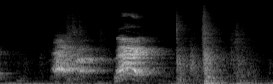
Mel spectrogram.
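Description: A dog barks twice, two loud, drawn-out barks about half a second apart, followed by a couple of short muffled knocks.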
